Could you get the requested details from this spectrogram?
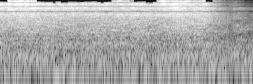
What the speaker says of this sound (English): let's spray the air fryer basket with a non-stick cooking spray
